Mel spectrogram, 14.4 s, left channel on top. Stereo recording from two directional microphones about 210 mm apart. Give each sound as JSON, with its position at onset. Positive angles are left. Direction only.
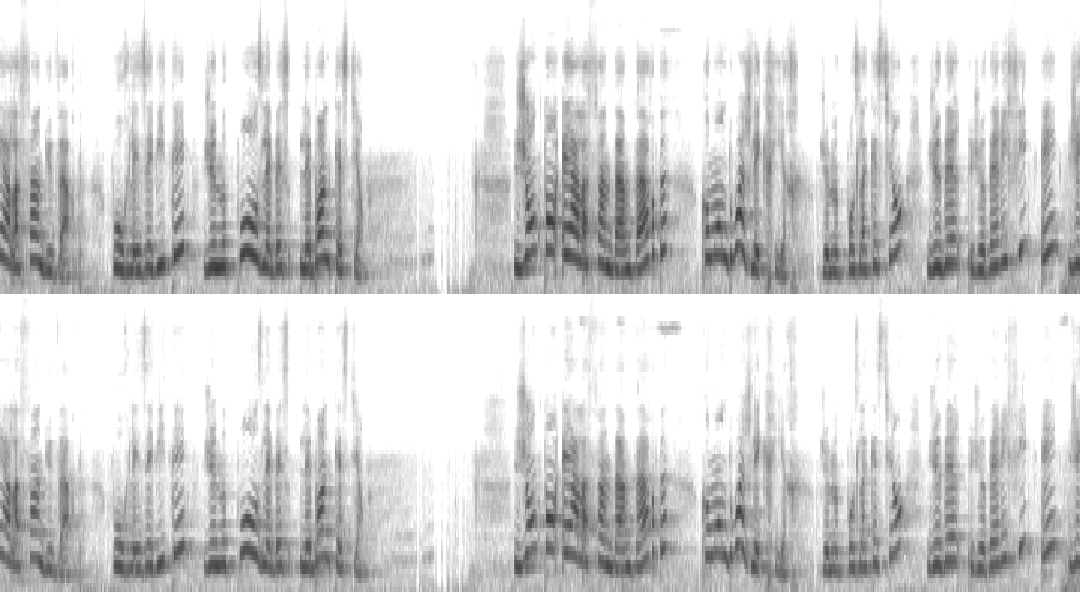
{"t": 0.0, "sound": "a woman's voice", "side_deg": 40}
{"t": 6.3, "sound": "a woman's voice", "side_deg": 40}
